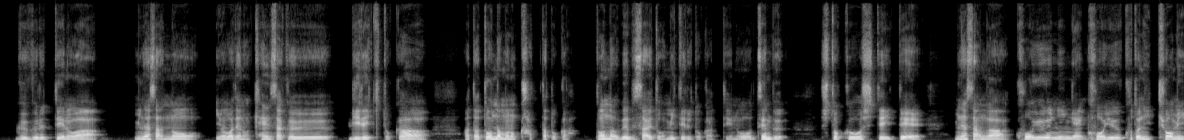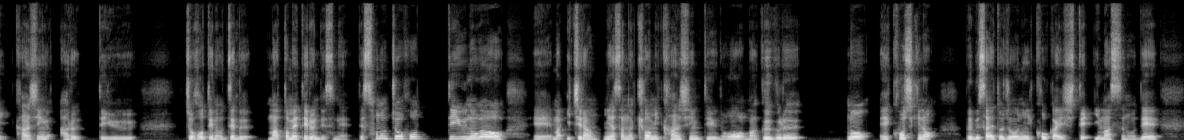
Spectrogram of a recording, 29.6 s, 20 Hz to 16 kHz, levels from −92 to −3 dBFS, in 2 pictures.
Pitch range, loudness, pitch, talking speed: 100-165 Hz, -22 LUFS, 140 Hz, 350 characters per minute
